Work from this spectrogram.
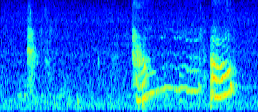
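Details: Pet dog fake crying while waiting for its wet eggplant toy to dry so fetch can resume; a faint yip, then a long wavering whine rising and falling, followed by a short higher whimper.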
